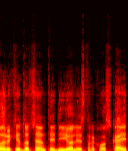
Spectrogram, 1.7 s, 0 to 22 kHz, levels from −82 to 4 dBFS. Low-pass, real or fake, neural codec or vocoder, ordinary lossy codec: 19.8 kHz; fake; autoencoder, 48 kHz, 32 numbers a frame, DAC-VAE, trained on Japanese speech; Opus, 16 kbps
